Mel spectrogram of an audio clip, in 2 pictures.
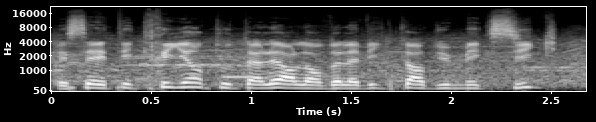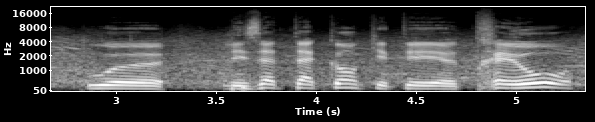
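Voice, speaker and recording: A man co-commentating live on football as excited sports commentary. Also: on the high side, fairly quick, a crowd in the background. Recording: clear outdoor stadium noise behind. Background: outdoor ambience of a football match.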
